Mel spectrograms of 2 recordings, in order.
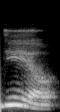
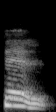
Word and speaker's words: dil: Yes, Kathy, the first one, although it's spelled this way, it's not deal, it's del. Del Dil.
